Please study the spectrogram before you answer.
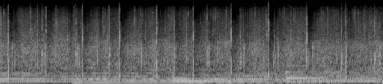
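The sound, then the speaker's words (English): A round of applause from a crowd for the students present, after a closing prayer: dense and steady throughout, with sustained low musical notes playing underneath the clapping. “Hey, before we leave, because our students are here with us, can we give them another big round of applause?”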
